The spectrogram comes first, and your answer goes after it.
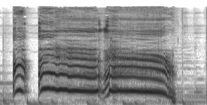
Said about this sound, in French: Donc Coquelicot, c'est un coq qui habite en Dordogne, dans le sud-ouest de la France. Et comme tous les coqs, il y a un truc qu'il adore faire. C'est chanter à tue-tête.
